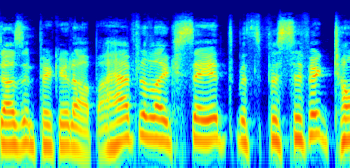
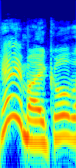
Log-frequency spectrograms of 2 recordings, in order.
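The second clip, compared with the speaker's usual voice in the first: "Hey, Michael" with a rising question tune, a little higher; 4 semitones higher than usual. Shown as a demonstration. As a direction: call "Hey, Michael" as if asking. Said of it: "I have to say it like that".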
